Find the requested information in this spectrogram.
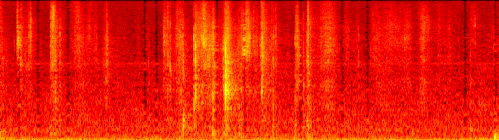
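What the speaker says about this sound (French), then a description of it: "Je coupe et je vais prendre celui du dessus." A deck of cards is cut and shuffled close by, giving soft papery riffles and flicks in short bursts over a low background hum, busiest in the middle.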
